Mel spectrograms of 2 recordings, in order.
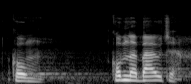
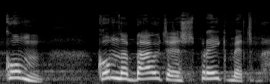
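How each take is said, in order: First: Said in the usual way. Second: Pitched higher, pleading call; God calling out. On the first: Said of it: "Ons gebed klinkt God als muziek". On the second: Acted. God calling his beloved to come out and speak, higher and pleading. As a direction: voice God inviting you out, higher and urgent. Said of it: "hij hangt in onze lippen en zegt".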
